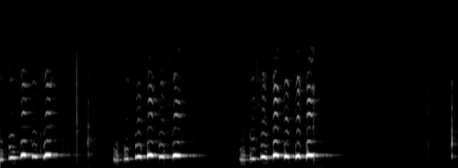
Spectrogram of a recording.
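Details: Cockatiel kept as a pet whistles the Sportpalast Waltz at length, admired by another bird; three bursts of pulsing, stepwise-rising whistled notes, each run lasting about a second, separated by short silences.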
